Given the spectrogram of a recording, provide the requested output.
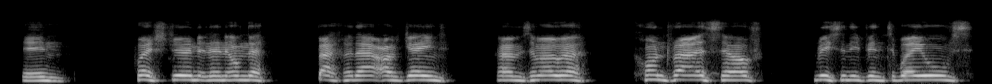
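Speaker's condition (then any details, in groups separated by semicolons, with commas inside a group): Cerebral palsy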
